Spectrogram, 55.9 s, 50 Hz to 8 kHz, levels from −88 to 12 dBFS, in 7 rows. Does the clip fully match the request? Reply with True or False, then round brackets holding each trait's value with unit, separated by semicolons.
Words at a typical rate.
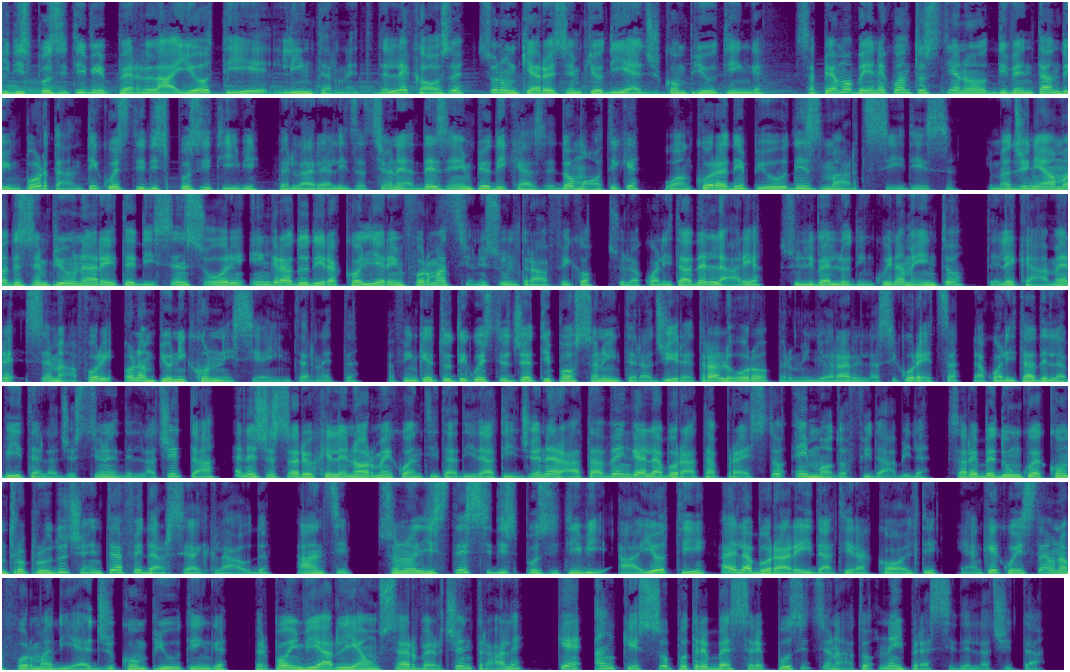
True (155 wpm)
